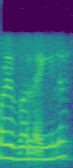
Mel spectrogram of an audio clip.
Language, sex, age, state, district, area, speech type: Assamese, female, 30-45, Assam, Morigaon, rural, conversation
